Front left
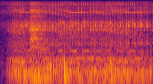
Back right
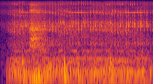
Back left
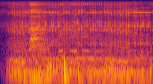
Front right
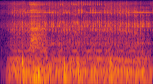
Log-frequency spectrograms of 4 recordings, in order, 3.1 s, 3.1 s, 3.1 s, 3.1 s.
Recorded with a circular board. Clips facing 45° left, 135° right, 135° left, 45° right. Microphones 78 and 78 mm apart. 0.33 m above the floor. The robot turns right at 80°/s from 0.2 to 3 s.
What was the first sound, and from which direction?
Breathing, 145° left.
